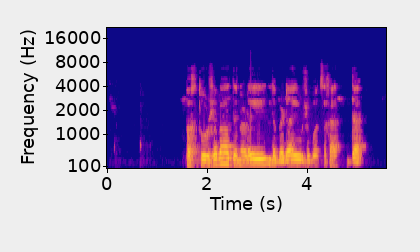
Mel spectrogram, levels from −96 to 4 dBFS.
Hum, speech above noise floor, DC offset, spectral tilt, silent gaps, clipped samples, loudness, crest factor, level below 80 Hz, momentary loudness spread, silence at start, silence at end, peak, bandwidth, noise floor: none; 76 dB; under 0.1%; -9.5 dB/octave; none; under 0.1%; -13 LUFS; 14 dB; -60 dBFS; 14 LU; 1.6 s; 0.5 s; 0 dBFS; 5.8 kHz; -88 dBFS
